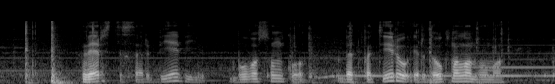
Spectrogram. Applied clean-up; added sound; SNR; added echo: none; Printer; 9 dB; none.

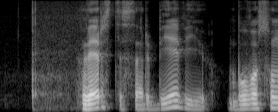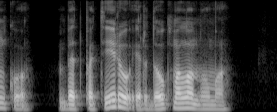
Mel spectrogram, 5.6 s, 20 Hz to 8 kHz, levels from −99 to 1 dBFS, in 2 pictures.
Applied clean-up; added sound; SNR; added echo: none; none; none; none.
